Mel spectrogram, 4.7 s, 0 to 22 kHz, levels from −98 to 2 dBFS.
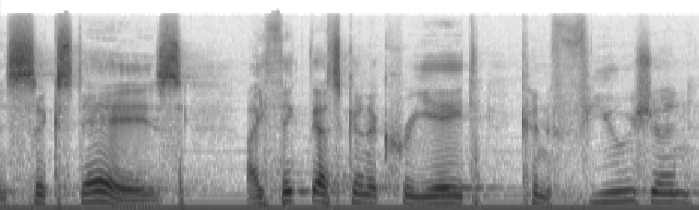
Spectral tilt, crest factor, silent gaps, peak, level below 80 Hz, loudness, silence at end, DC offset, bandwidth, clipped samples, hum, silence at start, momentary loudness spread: -3.5 dB/octave; 16 dB; none; -8 dBFS; -34 dBFS; -23 LUFS; 0 s; under 0.1%; 16.5 kHz; under 0.1%; none; 0 s; 12 LU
